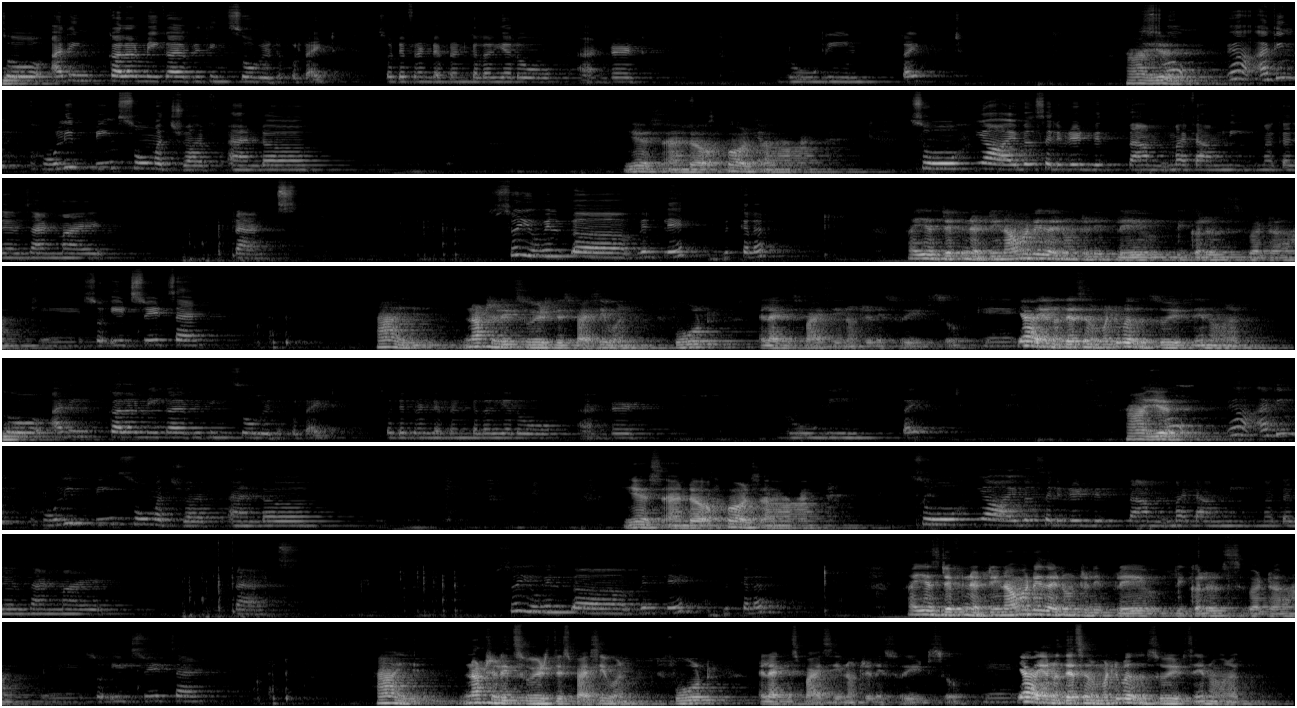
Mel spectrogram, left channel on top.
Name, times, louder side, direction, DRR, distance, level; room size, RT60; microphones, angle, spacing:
voice 1, 0.0-3.3 3.8-6.4 7.8-8.7 9.0-9.3 11.4-11.9 12.2-16.1 20.4-20.7 22.0-26.9 28.2-28.8 30.7-32.7 33.1-33.6 39.2-40.8 48.6-49.0, left 3 dB, 50° left, 1.4 m, -38 dB
voice 2, 11.2-11.9 19.1-21.3 34.9-38.9 42.5-46.0 46.4-48.4 48.9-51.2, right 3 dB, 75° right, 1.4 m, -28 dB
29.5 x 15.5 x 6.0 m
head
